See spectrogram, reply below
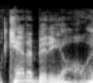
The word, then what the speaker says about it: cannabidiol: So to kind of give you the little bit of a background on this, CBD, or what is officially known as cannabidiol,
